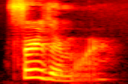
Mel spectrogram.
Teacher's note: Furthermore has the emphasis on the first syllable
